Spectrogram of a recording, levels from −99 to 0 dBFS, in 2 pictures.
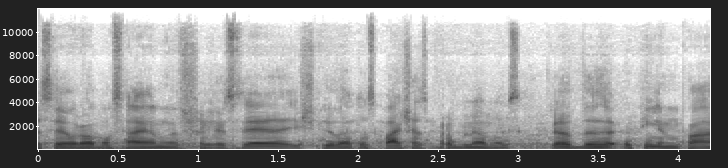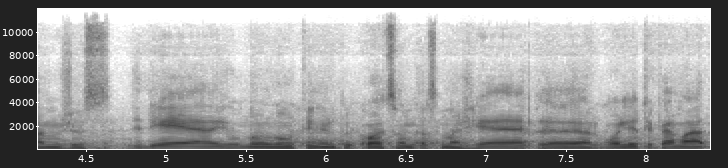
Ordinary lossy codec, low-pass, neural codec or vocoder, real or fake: Opus, 32 kbps; 10.8 kHz; codec, 24 kHz, 1 kbps, SNAC; fake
